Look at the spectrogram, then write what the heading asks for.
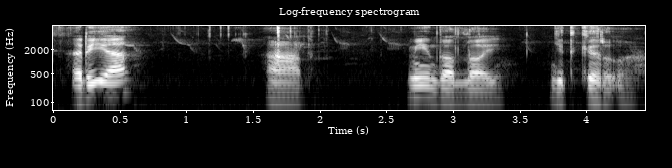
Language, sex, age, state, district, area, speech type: Santali, male, 30-45, West Bengal, Uttar Dinajpur, rural, spontaneous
